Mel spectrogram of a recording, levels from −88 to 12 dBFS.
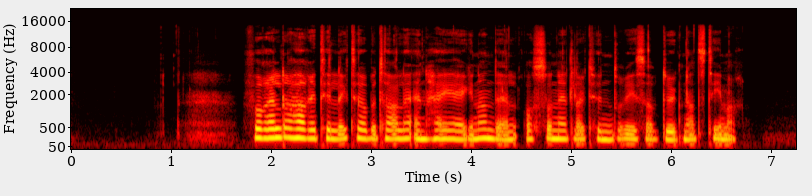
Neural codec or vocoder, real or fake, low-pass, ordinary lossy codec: vocoder, 44.1 kHz, 128 mel bands every 512 samples, BigVGAN v2; fake; 14.4 kHz; none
